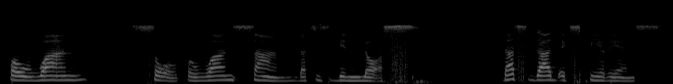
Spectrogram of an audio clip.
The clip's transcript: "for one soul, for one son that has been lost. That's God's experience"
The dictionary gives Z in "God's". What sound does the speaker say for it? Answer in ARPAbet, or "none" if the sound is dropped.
none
